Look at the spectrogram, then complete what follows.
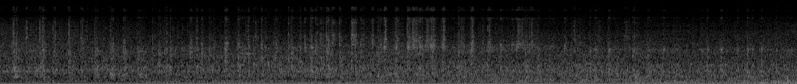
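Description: G-scale model freight cars rolling past on garden-railway track: a steady rolling rumble with quick light wheel clicks, busiest around the middle.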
